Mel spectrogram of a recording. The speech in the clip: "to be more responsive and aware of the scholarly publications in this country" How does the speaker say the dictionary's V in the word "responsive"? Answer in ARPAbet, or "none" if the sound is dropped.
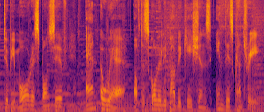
V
